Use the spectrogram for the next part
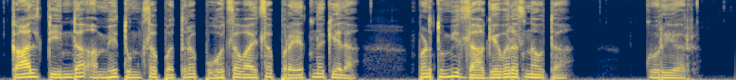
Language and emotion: Marathi, sad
